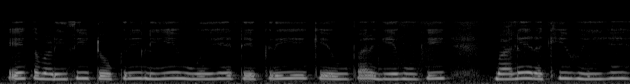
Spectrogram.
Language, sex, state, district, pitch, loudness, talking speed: Hindi, female, Uttar Pradesh, Muzaffarnagar, 250 Hz, -36 LUFS, 150 wpm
